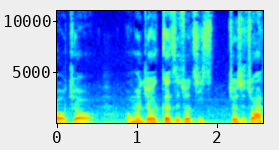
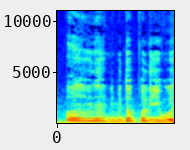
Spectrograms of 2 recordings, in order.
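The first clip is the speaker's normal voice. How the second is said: much higher, put-on sulky younger-brother whine; mock whiny brother; 5 dB louder than usual. Host mimicking his brother complaining they ignored him, in a much higher mock whine. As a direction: whine it like a sulking kid brother.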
